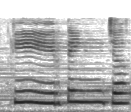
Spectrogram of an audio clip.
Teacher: ಕೀರ್ತಿ ನಂತರ ಬಂದ ಅನುಸ್ವಾರದ ಉಚ್ಚಾರಣೆ ಚ ವರ್ಗದ ಅನುನಾಸಿಕದ ರೀತಿ ಮುಂದೆ ಚ ಬಂದ ಕಾರಣ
